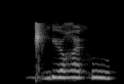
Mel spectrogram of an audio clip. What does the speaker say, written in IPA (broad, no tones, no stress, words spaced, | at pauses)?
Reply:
ɡ͡ǁi̤ɾʲøʁɛ hu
